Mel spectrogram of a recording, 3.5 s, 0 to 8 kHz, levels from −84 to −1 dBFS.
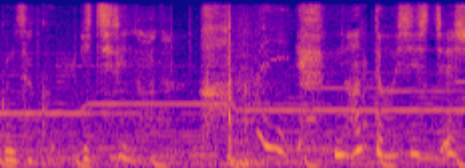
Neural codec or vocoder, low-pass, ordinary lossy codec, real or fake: none; 7.2 kHz; none; real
